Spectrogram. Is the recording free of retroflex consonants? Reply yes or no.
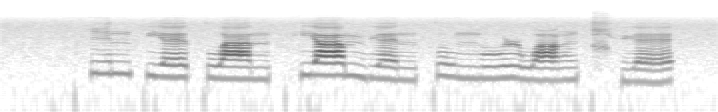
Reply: no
